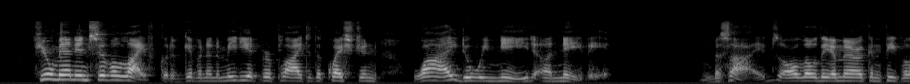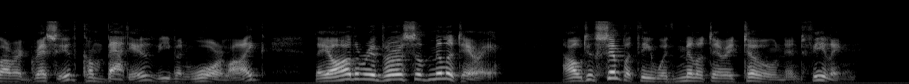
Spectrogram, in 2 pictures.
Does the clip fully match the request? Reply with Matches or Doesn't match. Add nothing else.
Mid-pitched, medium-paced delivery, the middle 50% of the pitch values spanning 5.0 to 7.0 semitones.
Matches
